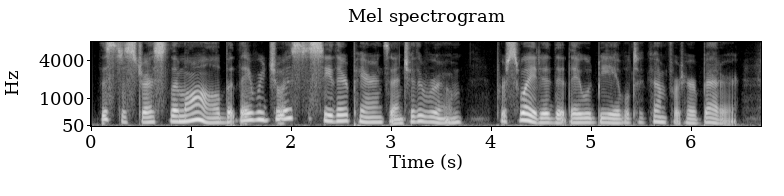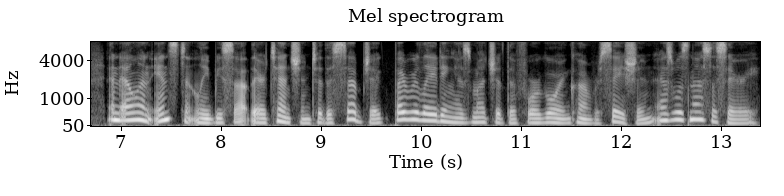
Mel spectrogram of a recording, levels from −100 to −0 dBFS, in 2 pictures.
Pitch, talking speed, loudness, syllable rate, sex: 180 Hz, 195 wpm, -20 LUFS, 5.8 syllables/s, female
